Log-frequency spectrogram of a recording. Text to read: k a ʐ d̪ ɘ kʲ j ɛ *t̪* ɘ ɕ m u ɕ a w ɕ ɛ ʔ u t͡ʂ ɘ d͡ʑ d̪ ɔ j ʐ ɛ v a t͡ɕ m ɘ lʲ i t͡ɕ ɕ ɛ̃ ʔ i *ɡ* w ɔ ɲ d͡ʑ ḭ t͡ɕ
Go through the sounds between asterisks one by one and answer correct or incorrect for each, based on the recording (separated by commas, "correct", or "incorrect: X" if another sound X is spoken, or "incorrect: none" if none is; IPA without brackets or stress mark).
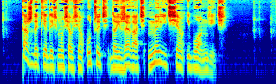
incorrect: d̪, incorrect: b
